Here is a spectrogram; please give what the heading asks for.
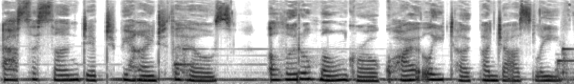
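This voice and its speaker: A woman narrating a scripted folk story in a soft, hushed voice that sometimes drops to a whisper. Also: medium pitch, fairly even intonation, music in the background. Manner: soft, slow and hushed, slipping into whispers at tense moments.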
